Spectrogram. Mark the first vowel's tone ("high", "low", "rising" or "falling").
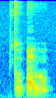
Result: low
